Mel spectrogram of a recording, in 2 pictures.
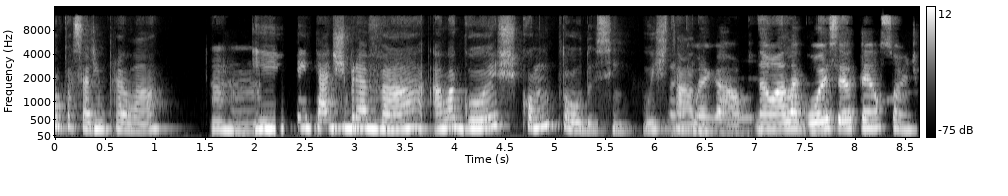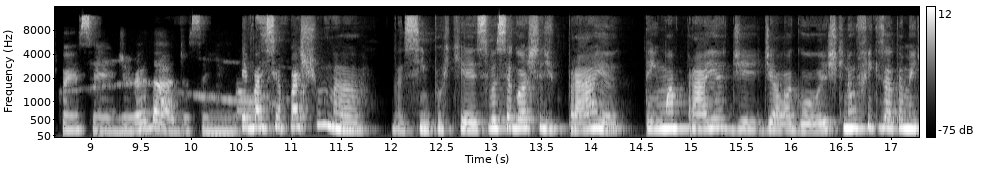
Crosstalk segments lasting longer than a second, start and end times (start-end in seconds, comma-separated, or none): none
